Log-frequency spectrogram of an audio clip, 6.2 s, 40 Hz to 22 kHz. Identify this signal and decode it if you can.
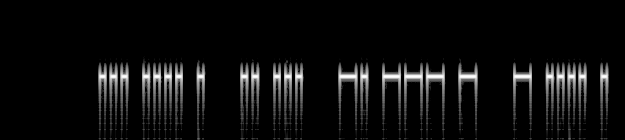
Morse code, heard as a keyed tone, about 22 wpm, 700 Hz. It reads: SHE IS NOT THE
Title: Sentences from Top 1000 Words - Review Part 2 - 22wpm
